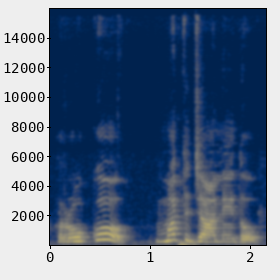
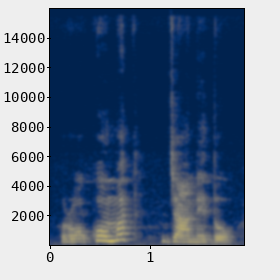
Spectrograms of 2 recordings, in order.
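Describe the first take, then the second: First: रोको said alone with falling pitch, pause, then मत जाने दो; pause after रोको. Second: रोको मत run together, pause, then जाने दो; pause after मत. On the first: Teacher showing children the comma, pause after रोको. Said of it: "सिर्फ एक छोटे से कॉमा की वजह से". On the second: Teacher contrasting comma places, pause after मत. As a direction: join मत onto रोको, break before जाने दो. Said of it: "रोको मत के बाद अगर हम comma". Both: Shown as a demonstration.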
